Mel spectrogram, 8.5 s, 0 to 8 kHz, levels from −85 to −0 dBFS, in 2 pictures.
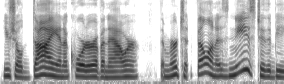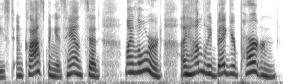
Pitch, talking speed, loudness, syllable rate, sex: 220 Hz, 210 wpm, -20 LUFS, 4.7 syllables/s, female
